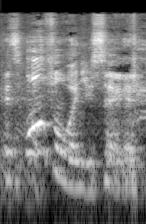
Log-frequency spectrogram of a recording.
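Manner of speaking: loud, high comic protest; hammed-up frustrated yelling; exasperated complaint. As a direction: wail the complaint in mock despair. Retold complaint to mother.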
